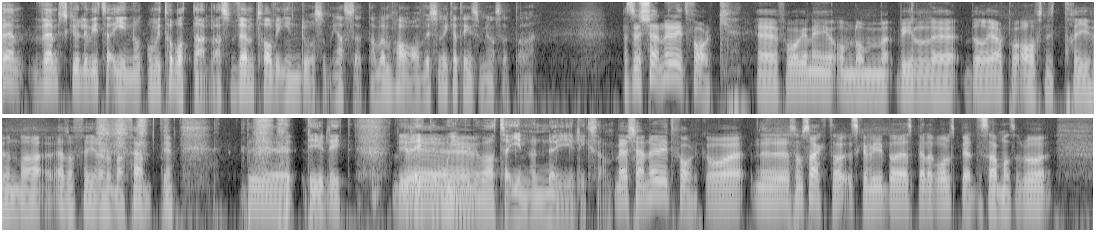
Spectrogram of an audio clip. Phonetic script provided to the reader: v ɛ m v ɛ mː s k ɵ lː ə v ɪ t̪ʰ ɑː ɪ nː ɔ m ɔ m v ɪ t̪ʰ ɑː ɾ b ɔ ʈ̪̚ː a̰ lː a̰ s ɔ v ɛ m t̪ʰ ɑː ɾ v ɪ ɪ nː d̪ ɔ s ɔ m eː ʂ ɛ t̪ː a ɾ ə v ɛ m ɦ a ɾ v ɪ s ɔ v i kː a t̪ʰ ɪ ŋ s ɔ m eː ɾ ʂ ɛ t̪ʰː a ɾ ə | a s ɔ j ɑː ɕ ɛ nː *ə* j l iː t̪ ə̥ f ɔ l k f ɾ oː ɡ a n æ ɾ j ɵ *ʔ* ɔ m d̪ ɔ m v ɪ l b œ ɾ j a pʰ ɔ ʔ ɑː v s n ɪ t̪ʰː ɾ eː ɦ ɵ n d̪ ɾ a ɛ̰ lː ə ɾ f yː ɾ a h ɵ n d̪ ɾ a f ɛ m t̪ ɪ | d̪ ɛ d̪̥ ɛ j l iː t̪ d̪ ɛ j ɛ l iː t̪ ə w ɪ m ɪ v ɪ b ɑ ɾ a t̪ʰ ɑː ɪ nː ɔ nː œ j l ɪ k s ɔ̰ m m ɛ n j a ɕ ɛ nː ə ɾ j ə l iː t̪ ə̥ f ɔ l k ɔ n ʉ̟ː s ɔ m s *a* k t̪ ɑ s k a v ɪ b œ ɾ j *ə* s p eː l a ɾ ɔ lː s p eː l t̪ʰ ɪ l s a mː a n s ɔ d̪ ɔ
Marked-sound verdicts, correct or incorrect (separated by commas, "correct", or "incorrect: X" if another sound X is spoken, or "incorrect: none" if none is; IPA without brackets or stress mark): correct, correct, correct, incorrect: a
